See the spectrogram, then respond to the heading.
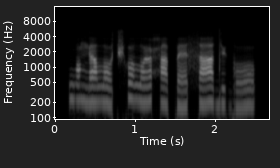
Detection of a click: absent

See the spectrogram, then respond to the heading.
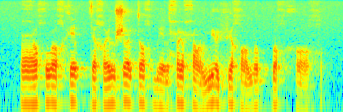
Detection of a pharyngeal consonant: present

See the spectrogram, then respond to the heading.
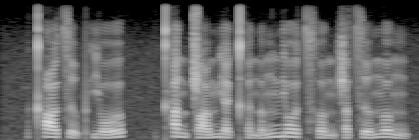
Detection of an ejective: absent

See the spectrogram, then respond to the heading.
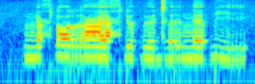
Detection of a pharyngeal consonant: present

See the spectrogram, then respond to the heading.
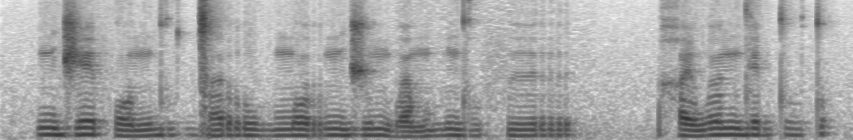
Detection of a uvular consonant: present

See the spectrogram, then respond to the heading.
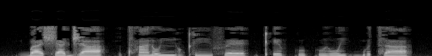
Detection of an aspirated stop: present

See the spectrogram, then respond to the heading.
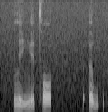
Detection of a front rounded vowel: absent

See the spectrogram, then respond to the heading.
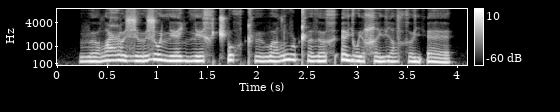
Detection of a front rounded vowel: present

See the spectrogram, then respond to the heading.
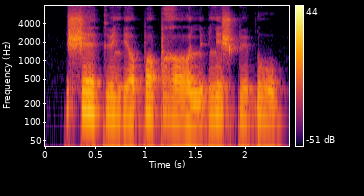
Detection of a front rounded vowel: present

